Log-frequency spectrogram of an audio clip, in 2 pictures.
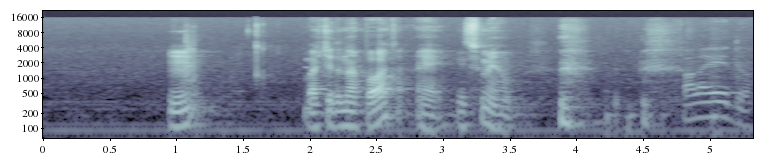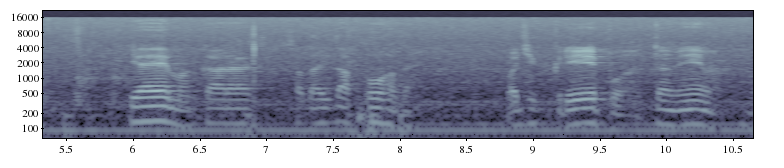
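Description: A young man speaks casually and close into a microphone.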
